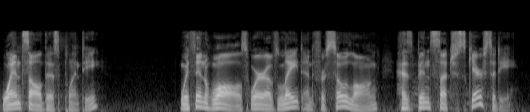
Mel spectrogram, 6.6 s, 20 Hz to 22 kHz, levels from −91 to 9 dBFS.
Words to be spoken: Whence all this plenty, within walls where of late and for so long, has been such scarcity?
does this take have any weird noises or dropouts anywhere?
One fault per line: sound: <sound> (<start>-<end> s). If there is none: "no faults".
no faults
